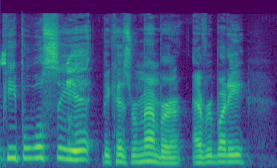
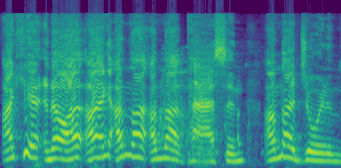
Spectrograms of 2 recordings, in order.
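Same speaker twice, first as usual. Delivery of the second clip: loud protest; 5 semitones higher, 7 dB louder than usual. Real, not acted. Protesting high-pitched voice joke.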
